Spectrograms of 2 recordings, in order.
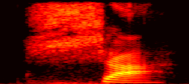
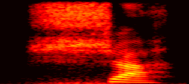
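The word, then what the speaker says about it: siya: It looks like it should be pronounced sa cia, but it's actually pronounced sha sha. So the s i y, it's a sha sound.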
